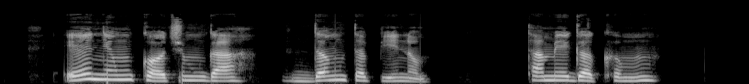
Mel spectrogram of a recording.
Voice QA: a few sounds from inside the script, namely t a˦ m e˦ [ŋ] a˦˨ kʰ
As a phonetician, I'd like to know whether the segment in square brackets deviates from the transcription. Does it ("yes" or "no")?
yes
